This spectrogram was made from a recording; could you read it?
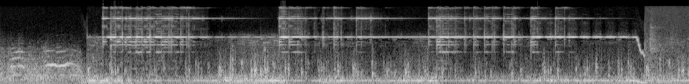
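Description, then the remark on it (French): A gate bell at a house's gate rings in a steady, high-pitched electric trill, sounding in long bursts with brief gaps, then stopping abruptly, over a low rumbling background. “Il arrive vers ses parents, effondré, sonne au portail.”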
